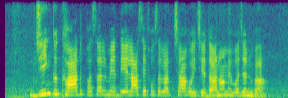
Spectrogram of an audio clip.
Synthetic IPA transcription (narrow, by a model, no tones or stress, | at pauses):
d͡ʒiŋkkʰːad̪pʰəsəlmed̪elasepʰəsələtːʃʰaɦojt͡ʃʰɛd̪anãmeʋəd͡ʒənba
